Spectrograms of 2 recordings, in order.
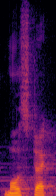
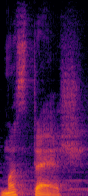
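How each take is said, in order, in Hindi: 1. इस शब्द का अंत k ध्वनि से होता है। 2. इस शब्द का अंत sh ध्वनि से होता है। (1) "कुछ लोग इसको मोस्टैक पढ़ते हैं" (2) "इसकी जो सही प्रोनंसिएशन है वो है मस्टैश"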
